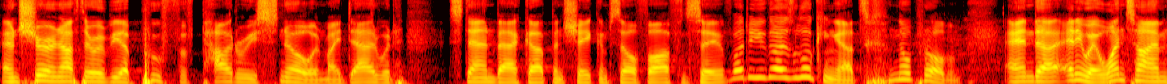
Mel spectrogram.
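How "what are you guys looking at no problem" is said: put-on high, swooping, sing-song Russian accent. Retelling what dad said after falling while skiing: russian accent. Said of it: "there comes the Russian accent again".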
